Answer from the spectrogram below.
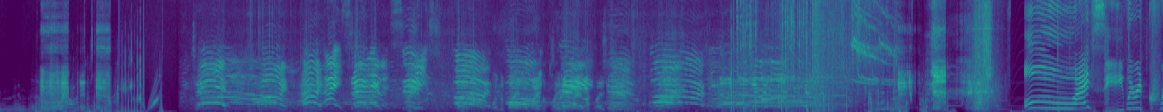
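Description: A crowd of children shouting and screaming excitedly, loud, with a few sharp popping bursts of fireworks breaking through near the end, as kids set off fireworks while friends and families gather to light bonfires.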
